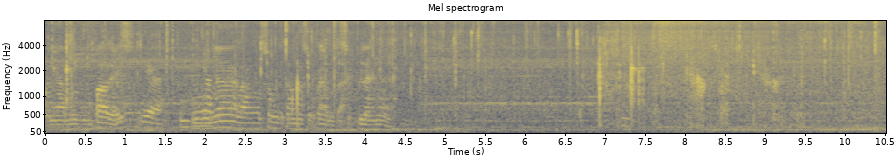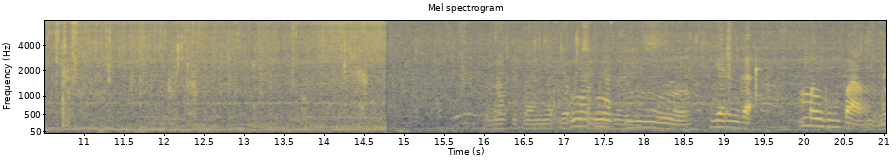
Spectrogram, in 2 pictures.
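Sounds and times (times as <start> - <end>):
eggs sizzling in a wok: 0.0 - 21.0
wooden spatula scraping: 6.0 - 14.8.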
